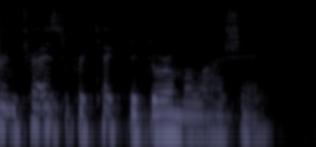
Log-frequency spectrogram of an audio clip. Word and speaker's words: Dora Milaje: Dora Milaje, and yes, it is pronounced Dora Milaje. Dora Milaje. I mean, it's like they actually sound it out for you.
